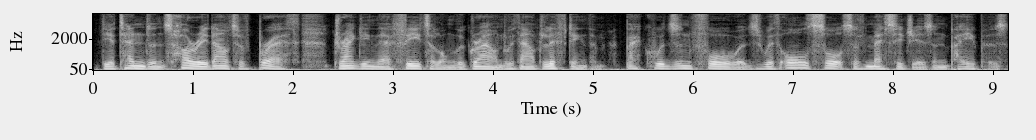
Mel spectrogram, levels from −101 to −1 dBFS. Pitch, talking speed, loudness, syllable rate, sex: 100 Hz, 165 wpm, -17 LUFS, 4.4 syllables/s, male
